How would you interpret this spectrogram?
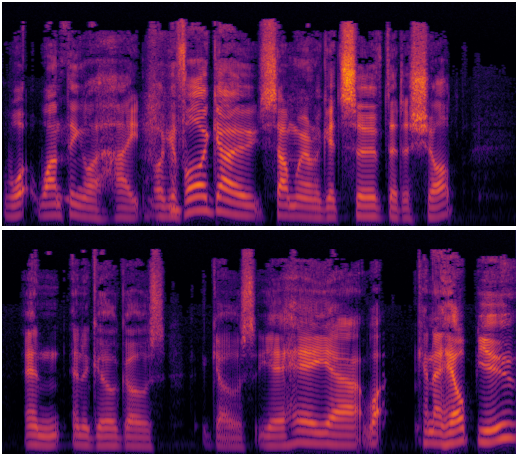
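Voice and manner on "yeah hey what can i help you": put-on American accent. Retelling how a shop worker greeted them: imitating an American accent. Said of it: "Are you American?".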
